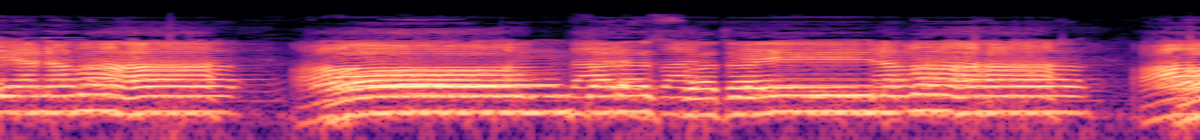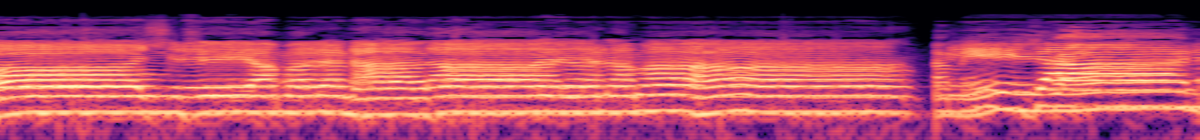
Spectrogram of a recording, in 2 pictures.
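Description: A voice chanting Sanskrit Hindu mantras in long, drawn-out melodic phrases, breaking off briefly twice for breath.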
